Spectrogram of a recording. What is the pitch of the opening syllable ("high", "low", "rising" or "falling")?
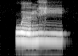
low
